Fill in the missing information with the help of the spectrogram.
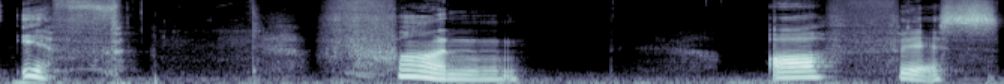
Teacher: So the F is like the V in the placement of the top teeth on the bottom lips, but there's air. So you should feel air coming out kind of towards the bottom.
